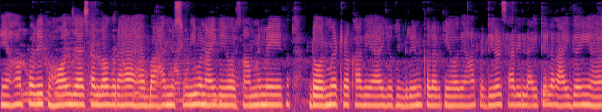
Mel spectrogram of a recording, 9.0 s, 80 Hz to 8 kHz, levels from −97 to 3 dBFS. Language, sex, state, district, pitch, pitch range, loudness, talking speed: Hindi, female, Chhattisgarh, Bilaspur, 215 Hz, 205-220 Hz, -17 LUFS, 245 wpm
